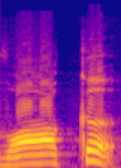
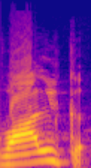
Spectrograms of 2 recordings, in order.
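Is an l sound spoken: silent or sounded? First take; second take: silent; sounded. First: No l sound is pronounced before the k. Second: An l sound is pronounced before the k. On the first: The speaker calls it right. "इसको पढ़ेंगे वॉक" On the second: The speaker calls it wrong. "ऐसे नहीं पढ़ेंगे"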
